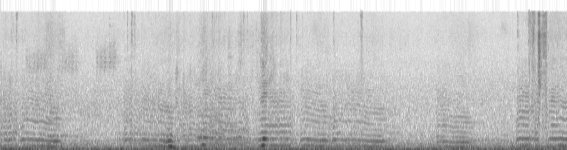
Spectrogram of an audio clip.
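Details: Common wasps flying at an underground nest entrance: many overlapping harmonic buzzes with bending pitch over a constant low hum, occasional soft taps.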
